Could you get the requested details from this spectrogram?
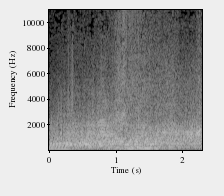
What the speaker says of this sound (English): You can hear the wheel spin.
